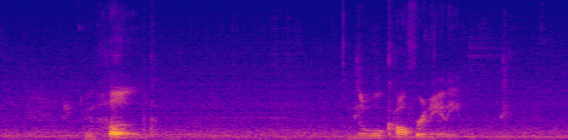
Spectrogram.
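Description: A young woman speaks briefly and animatedly into a microphone.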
